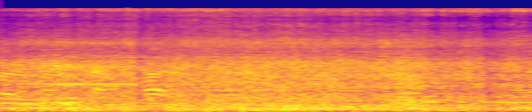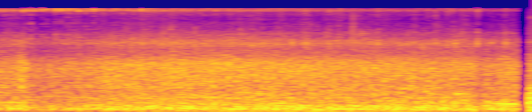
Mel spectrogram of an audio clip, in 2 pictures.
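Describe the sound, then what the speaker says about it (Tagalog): Light rain falls at a ferry port before boarding, a steady hiss of drops on surfaces mixed with low vehicle rumble and some nearby talk, even and continuous until an abrupt knock at the end. "medyo umuulan"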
